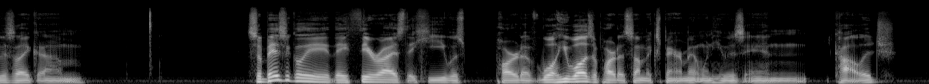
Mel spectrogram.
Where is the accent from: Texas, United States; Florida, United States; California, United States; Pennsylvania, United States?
Pennsylvania, United States; Philadelphia; We're from Philadelphia.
